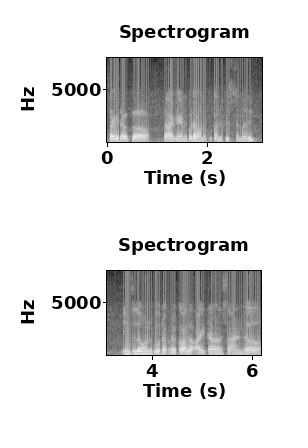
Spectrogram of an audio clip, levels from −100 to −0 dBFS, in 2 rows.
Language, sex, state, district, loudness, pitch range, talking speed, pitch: Telugu, female, Andhra Pradesh, Annamaya, -14 LUFS, 195-220 Hz, 125 wpm, 210 Hz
